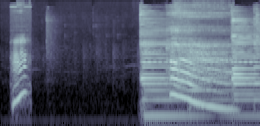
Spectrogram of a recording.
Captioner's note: sighs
